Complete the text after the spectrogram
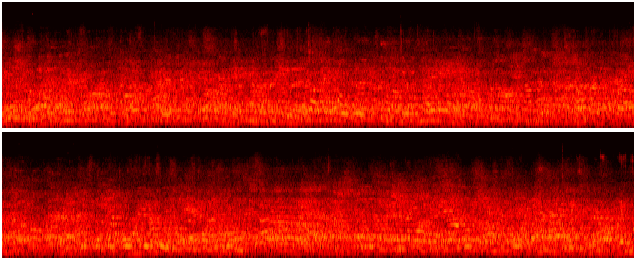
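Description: Many elderly women chatter together throughout a busy room.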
